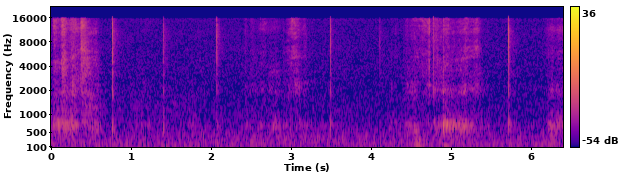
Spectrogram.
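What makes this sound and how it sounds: About seven sharp, bright ticks stand apart, each dying instantly, with hissy scratching patches between them in a small quiet room. Fingernails tap and scrape a glossy paperback cover; the thick stack of paper underneath damps every hit, so nothing rings.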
